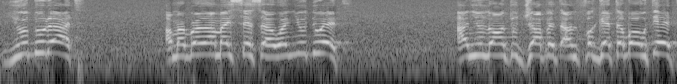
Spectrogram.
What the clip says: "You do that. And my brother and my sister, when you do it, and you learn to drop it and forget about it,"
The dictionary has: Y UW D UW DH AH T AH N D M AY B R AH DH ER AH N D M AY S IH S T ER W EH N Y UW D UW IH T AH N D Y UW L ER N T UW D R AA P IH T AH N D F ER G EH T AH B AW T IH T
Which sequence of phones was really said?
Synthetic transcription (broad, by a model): Y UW D UW DH AH T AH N M AY B R AH DH ER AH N M AY S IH S T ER W EH N Y UW D UW IH T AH N Y UW L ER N T UW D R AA P IH T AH N F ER G EH T AH B AW T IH T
